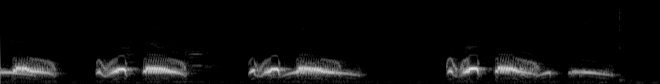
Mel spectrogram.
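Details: Rhythmic spotted dove cooing, groups of three or four low notes, clipped rising coos then a drawn falling one, repeated roughly every two seconds, meant to rouse caged doves.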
